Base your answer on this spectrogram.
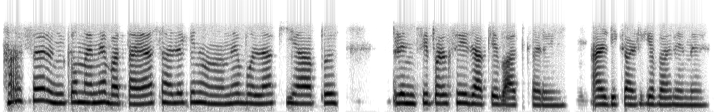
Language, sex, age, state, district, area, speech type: Hindi, female, 45-60, Rajasthan, Jaipur, urban, conversation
